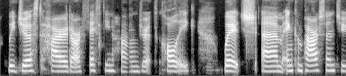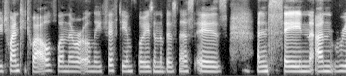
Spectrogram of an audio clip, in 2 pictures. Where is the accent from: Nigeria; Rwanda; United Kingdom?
United Kingdom; Aberdeen, Scotland; I grew up in Aberdeen, where kind of everything is the oil industry.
